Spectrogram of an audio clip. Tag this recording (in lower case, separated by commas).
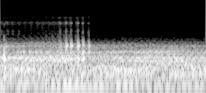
musical instrument, music, wind instrument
